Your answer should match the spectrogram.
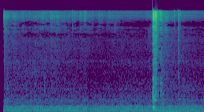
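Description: Steady low background hum, with one sharp knock about three seconds in.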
